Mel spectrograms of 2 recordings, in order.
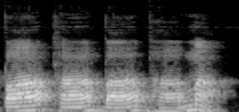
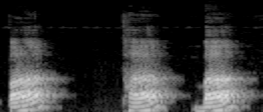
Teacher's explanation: ये सब कहां से होठ से आवाज आती है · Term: प वर्ग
